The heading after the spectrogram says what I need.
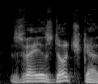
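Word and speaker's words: Звёздочка: a person, it took up, Jeff, I can't pronounce this word. Try it. Zvezhdakov. Zvezhdachka. What was it? Zvezdochka, the dog.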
